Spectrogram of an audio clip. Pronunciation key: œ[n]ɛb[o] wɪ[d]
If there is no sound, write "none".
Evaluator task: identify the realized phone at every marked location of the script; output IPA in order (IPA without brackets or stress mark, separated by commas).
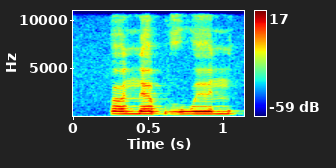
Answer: n, o̤, n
